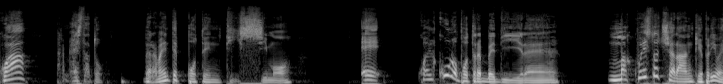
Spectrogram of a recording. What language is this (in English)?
Italian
